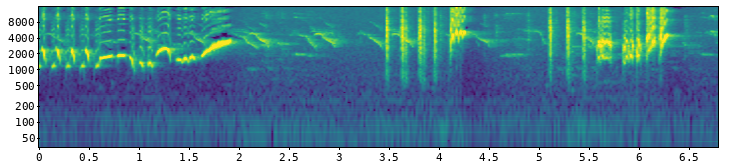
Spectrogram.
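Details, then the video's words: Contest-singing white-rumped shama in afternoon sun, tail-flicking on its perch: a rapid run of rising whistled notes slurring upward into a long sweeping phrase, then bursts of hard clicks and bright chattering notes. "chòe lửa căng lửa hót đấu siết nắng chiều"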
